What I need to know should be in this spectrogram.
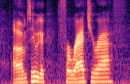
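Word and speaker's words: Farigiraf: so here we go farad giraffe I as I call it with the soft G um oh slithering I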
